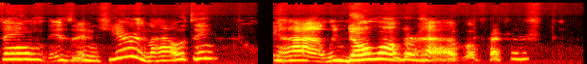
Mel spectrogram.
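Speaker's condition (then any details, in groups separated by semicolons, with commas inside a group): Cerebral palsy; quadriplegic, wheelchair user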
